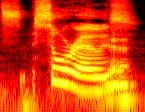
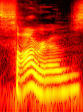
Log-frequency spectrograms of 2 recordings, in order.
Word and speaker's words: sorrows: He pronounced it soros. You drowned your soros in booze. And that's kind of like a I don't know that that's like a really Canadian sounding thing to it's sorrows.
